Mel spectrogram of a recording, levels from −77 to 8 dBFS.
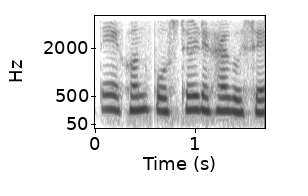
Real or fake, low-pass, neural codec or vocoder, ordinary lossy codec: real; 3.6 kHz; none; none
